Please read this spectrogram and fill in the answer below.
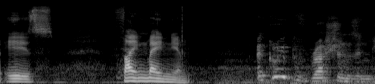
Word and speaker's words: Feynmanium: they will all know it has to be pronounced F so my bid for this name is fine manum a group of Russians and Germans aren't going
